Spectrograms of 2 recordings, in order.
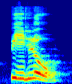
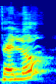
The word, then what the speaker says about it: fellow: use the word fellow because some candidates they are uh wrongly pronounce it as pillow okay so total out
